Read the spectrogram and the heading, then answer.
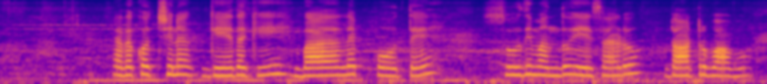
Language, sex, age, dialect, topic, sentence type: Telugu, female, 18-24, Utterandhra, agriculture, statement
